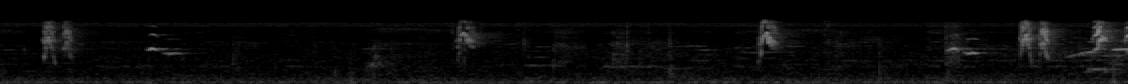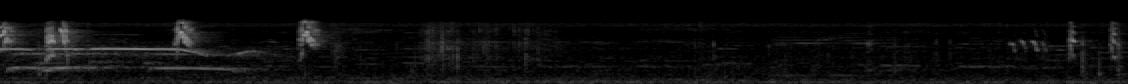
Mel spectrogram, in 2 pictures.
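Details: Oriental magpie-robin song of scattered high chirps and clicks, with a dense burst of chirps and a longer whistled phrase near the middle, over faint low background hum.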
